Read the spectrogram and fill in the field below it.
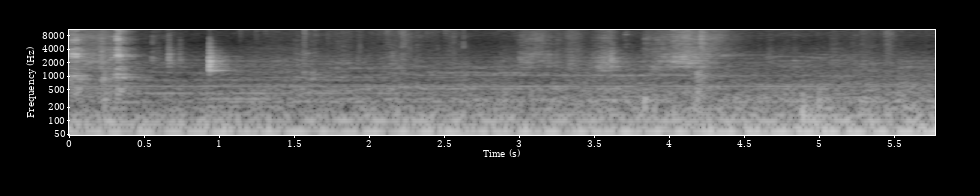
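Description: A ladle stirs chicken haleem in a metal pot, making scattered scraping clinks and knocks against the pot over a low steady background, fairly close.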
